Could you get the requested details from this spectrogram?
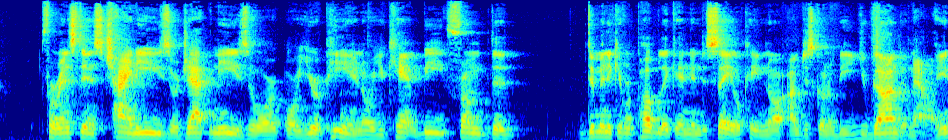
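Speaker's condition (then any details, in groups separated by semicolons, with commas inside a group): No condition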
